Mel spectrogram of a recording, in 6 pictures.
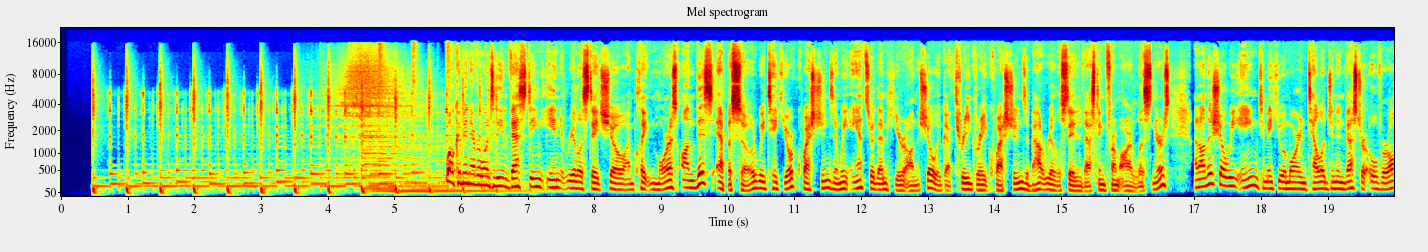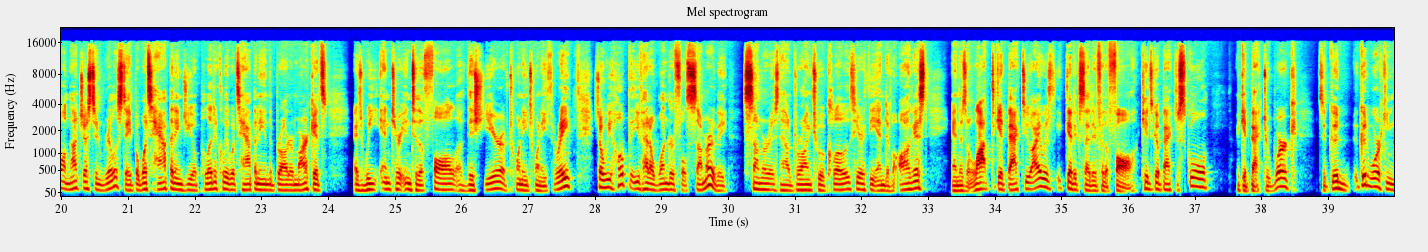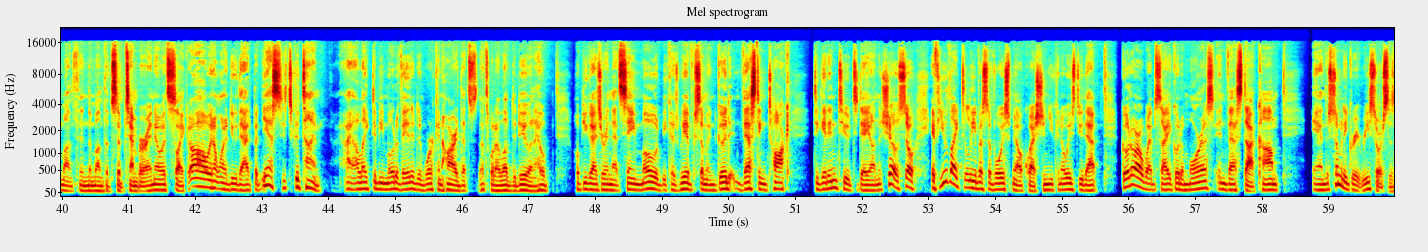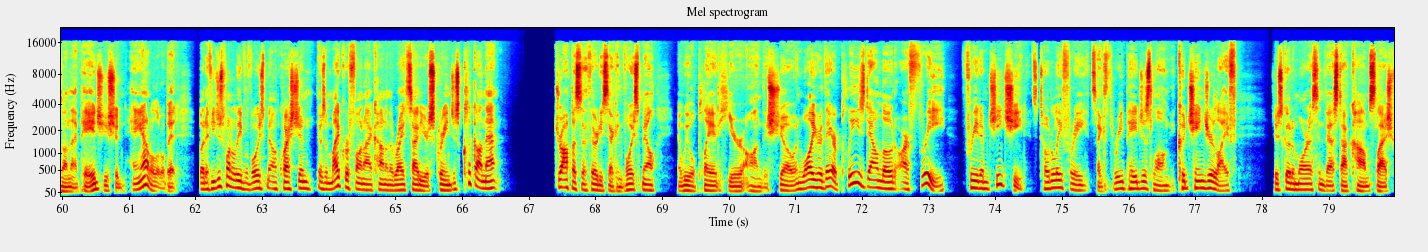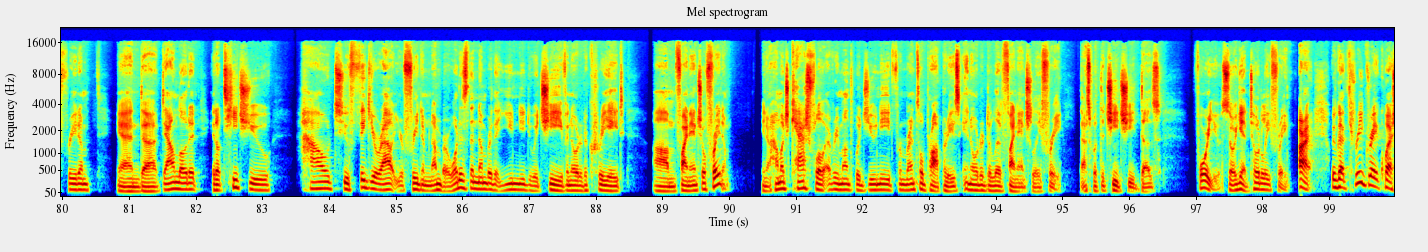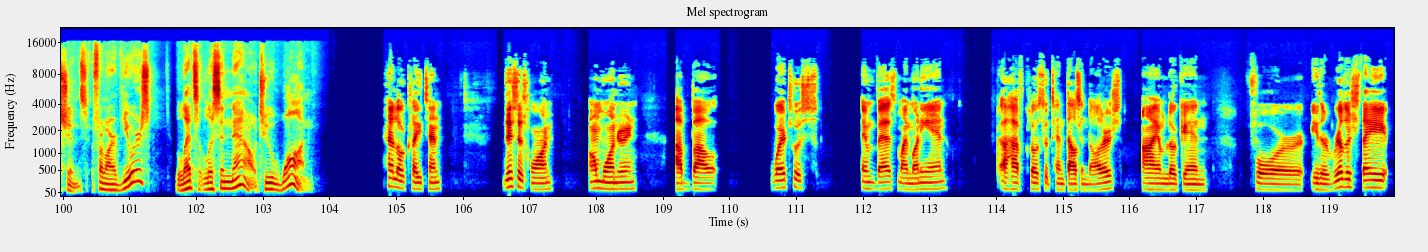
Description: Today's first caller has $10k in reserves. What's the best way to get started investing with that amount of capital?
